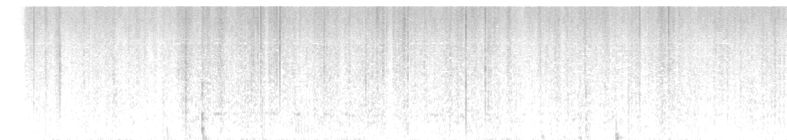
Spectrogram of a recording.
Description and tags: Audio of sparkler being burnt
